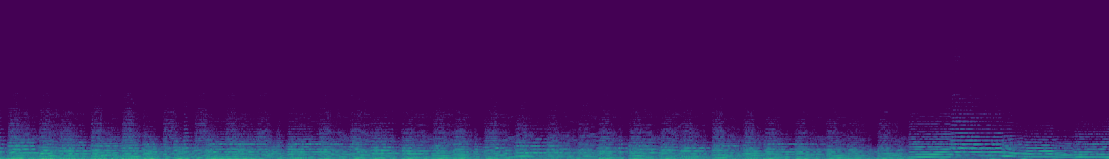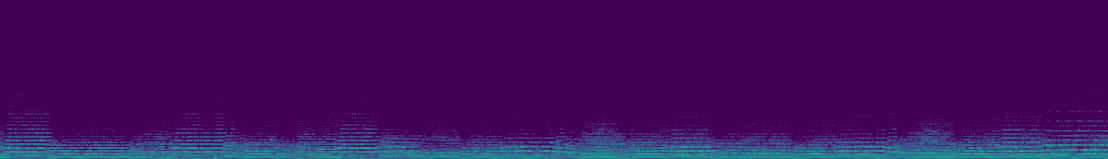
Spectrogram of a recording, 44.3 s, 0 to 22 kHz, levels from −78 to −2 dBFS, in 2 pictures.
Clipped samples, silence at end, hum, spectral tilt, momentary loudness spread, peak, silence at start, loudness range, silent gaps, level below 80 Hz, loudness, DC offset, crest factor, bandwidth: under 0.1%; 0 s; none; -7.5 dB/octave; 6 LU; -20 dBFS; 0 s; 4 LU; none; -50 dBFS; -37 LUFS; under 0.1%; 16 dB; 9.6 kHz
